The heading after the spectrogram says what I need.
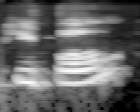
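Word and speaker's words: peepul: So the people tree, there's actually a tree in Asia it's spelled P-E-E-P-U-L, people.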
